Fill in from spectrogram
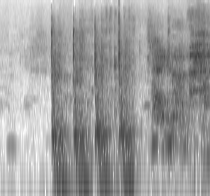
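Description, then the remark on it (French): Loud, rapid pounding on a wooden door in a black-and-white film scene, about half a dozen heavy knocks in quick succession, with raised voices shouting in French for the door to be opened over the banging. “allez, ouvre nous Ouvre la porte”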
